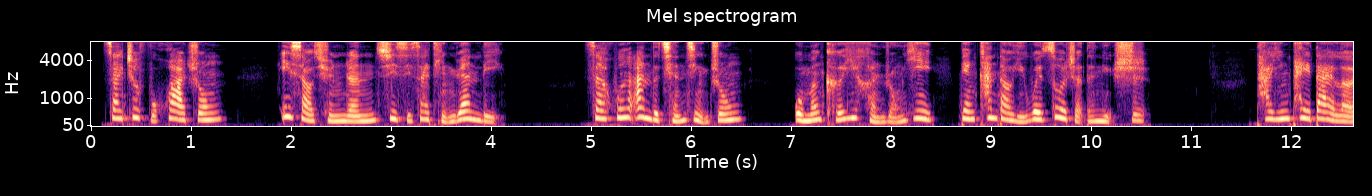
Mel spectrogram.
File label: Mandarin, audio guide; g9-botticelli-to-van-gogh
